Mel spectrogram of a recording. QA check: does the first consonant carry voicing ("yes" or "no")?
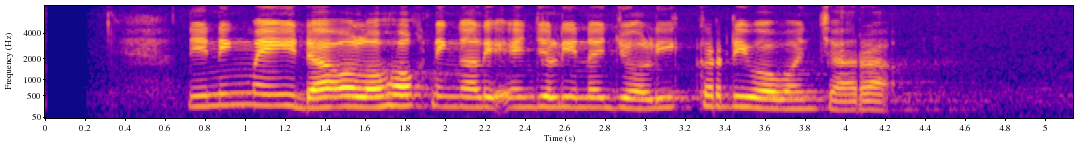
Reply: yes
